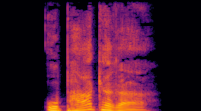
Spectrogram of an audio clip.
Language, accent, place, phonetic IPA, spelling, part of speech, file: German, Germany, Berlin, [oˈpaːkəʁɐ], opakerer, adjective, De-opakerer.ogg
- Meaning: inflection of opak: 1. strong/mixed nominative masculine singular comparative degree 2. strong genitive/dative feminine singular comparative degree 3. strong genitive plural comparative degree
